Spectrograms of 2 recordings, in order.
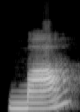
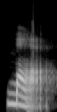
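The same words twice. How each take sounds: First: The pitch rises from middle to high. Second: The pitch falls sharply from high to low. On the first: "the second tone. From three to five. It is a rising tone" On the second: "the last one, ma, going down"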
